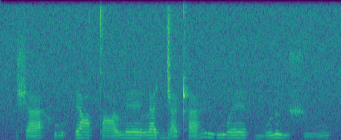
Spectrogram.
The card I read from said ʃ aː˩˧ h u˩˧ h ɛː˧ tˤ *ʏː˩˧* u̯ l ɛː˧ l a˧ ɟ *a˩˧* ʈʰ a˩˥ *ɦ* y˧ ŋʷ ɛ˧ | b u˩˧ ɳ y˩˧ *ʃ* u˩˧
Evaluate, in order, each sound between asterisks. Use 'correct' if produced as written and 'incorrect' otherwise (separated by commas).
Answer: incorrect, correct, correct, correct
